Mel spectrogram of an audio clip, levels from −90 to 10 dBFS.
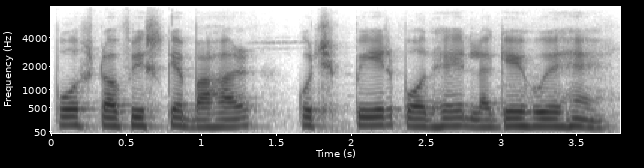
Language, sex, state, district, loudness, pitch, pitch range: Hindi, male, Assam, Sonitpur, -17 LUFS, 140 Hz, 130-145 Hz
